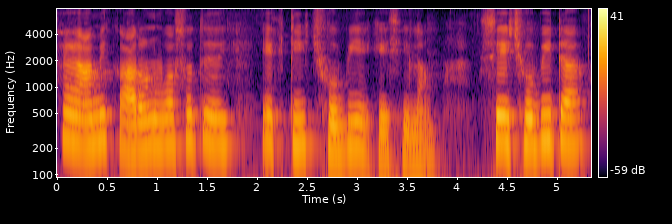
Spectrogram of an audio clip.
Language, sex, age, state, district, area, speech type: Bengali, female, 60+, West Bengal, Purba Medinipur, rural, spontaneous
